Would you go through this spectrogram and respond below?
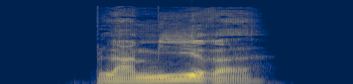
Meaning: inflection of blamieren: 1. first-person singular present 2. singular imperative 3. first/third-person singular subjunctive I
- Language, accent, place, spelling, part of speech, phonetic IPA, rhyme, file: German, Germany, Berlin, blamiere, verb, [blaˈmiːʁə], -iːʁə, De-blamiere.ogg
